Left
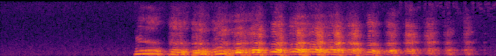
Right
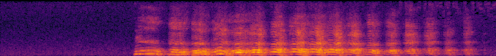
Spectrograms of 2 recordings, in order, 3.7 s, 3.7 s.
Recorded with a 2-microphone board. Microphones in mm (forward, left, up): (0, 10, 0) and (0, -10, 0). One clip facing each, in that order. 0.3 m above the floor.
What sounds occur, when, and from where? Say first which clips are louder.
1.0 s laughter: left 1 dB; 30° right (ahead or behind), 1.6 m; by 3.6 s centre (ahead or behind), 1.4 m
